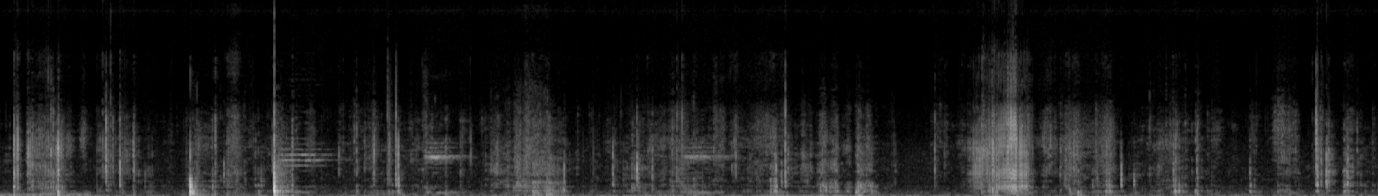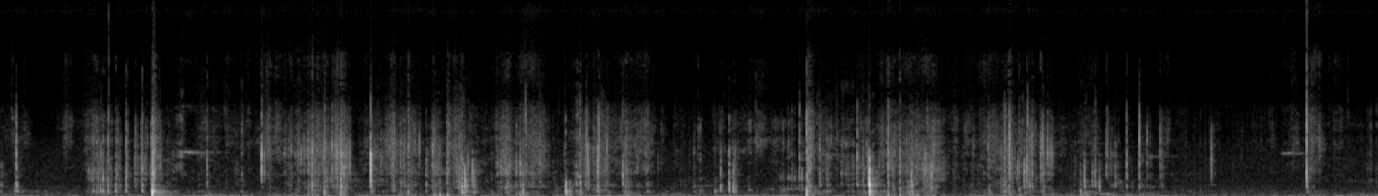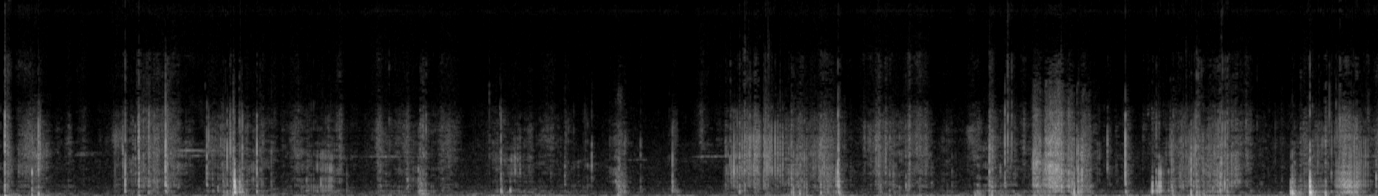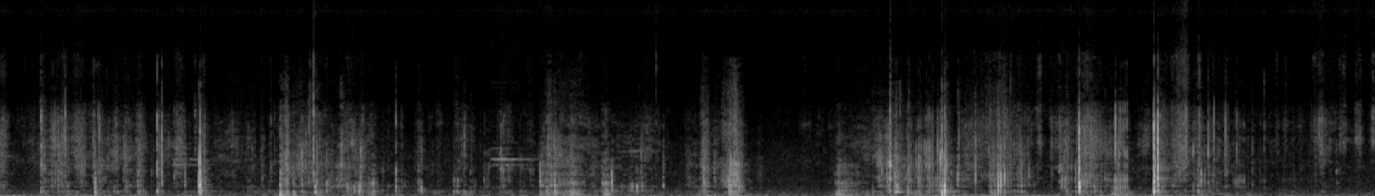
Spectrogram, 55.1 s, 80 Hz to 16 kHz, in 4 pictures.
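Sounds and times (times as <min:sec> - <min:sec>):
chalk crunching and squeaking: 0:26.6 - 0:48.9.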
